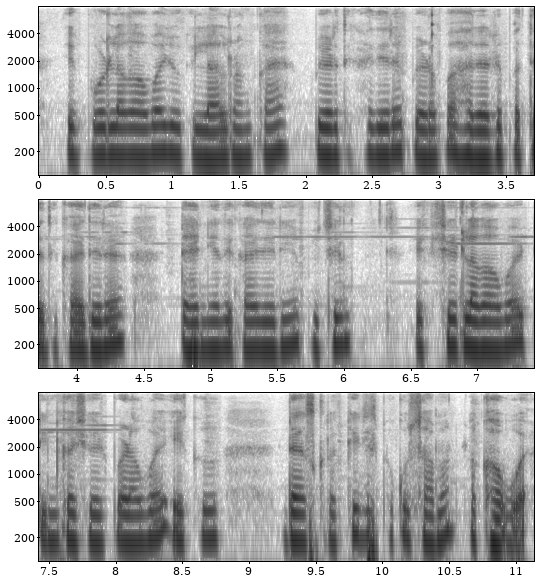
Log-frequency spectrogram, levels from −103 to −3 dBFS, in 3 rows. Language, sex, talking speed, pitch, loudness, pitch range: Hindi, female, 275 wpm, 185 Hz, -31 LUFS, 180-195 Hz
